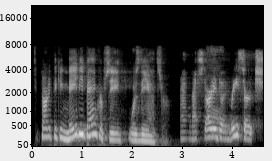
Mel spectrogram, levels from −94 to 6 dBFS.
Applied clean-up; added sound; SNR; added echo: neural mask model DeepFilterNet 3.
